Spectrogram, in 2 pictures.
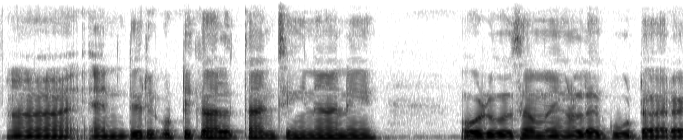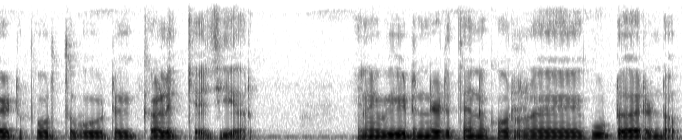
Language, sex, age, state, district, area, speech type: Malayalam, male, 18-30, Kerala, Thrissur, rural, spontaneous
